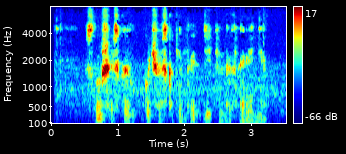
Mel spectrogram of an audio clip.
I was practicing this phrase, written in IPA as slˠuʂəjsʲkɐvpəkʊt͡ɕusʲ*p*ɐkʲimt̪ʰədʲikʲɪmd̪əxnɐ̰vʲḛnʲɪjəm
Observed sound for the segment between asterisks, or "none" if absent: k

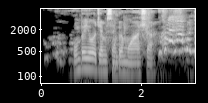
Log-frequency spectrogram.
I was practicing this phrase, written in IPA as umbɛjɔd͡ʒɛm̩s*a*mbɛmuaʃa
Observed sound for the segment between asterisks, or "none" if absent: ɛ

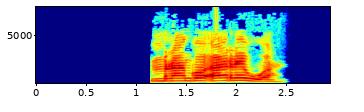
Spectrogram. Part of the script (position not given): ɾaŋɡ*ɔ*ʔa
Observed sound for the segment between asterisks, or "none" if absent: ɔ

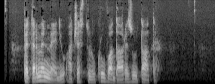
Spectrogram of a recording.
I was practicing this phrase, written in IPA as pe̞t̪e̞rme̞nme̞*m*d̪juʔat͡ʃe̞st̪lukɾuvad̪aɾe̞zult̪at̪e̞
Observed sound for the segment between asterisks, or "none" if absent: none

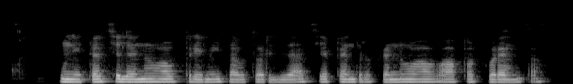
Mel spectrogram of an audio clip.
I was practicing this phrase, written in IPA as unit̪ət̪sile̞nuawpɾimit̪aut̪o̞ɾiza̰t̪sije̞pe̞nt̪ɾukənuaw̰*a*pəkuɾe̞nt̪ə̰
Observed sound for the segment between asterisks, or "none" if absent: a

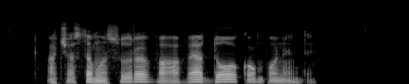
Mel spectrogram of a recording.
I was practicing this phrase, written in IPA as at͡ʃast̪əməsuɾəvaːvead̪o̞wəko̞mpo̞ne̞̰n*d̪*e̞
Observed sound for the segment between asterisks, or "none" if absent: t̪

